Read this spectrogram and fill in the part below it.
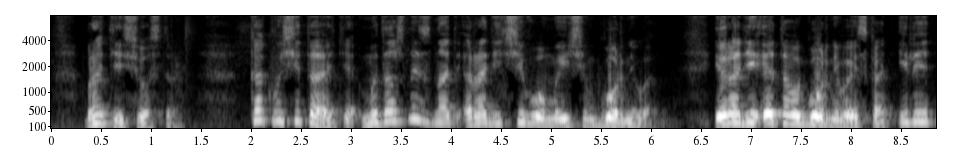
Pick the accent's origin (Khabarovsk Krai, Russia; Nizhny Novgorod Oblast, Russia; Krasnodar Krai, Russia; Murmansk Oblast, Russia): Krasnodar Krai, Russia; Apsheronsk; мы приехали к вам из Краснодарского края, это Кавказ, город Апшеронск. Это юг России, где уже очень давно тепло, отцвели сады, и не просто тепло, уже жарко.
